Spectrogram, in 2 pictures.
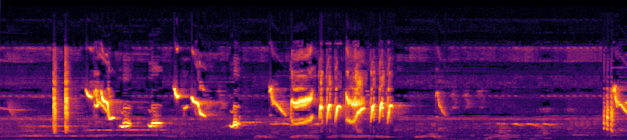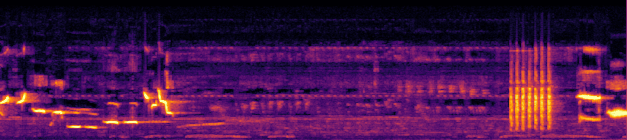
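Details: Relaxed lure song of a brown-chested jungle flycatcher. Two long runs of sharp, varied whistles, slurred notes and quick chips are split by a quiet gap. A buzzy burst sounds near the end, with low cooing underneath.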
